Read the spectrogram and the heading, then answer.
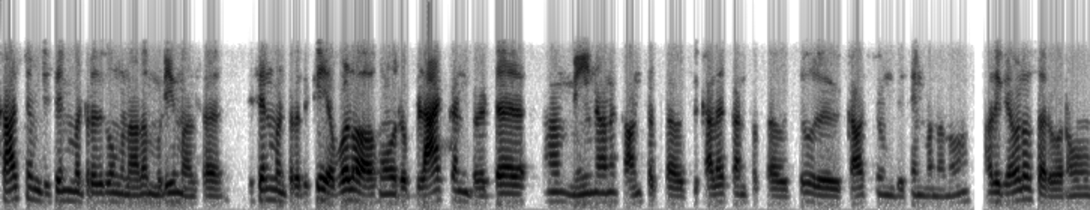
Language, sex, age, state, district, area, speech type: Tamil, male, 18-30, Tamil Nadu, Pudukkottai, rural, conversation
